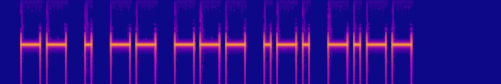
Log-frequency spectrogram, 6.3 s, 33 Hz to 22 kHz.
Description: Morse code, heard as a keyed tone, about 15 wpm, 700 Hz. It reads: MEMORY
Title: Top 1251-1500 Words 15wpm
